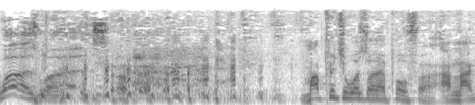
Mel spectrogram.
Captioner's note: laughter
